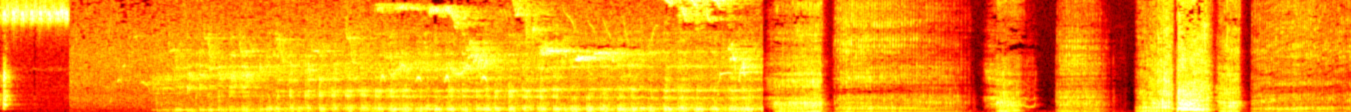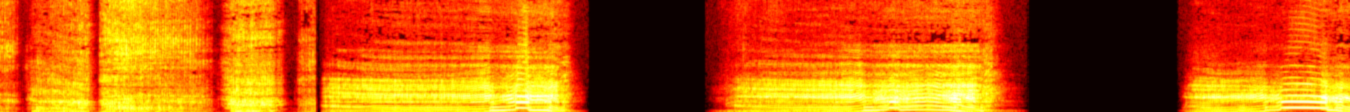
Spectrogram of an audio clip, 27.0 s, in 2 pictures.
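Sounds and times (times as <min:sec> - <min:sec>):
tiger roaring and snarling: 0:02.0 - 0:19.2.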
